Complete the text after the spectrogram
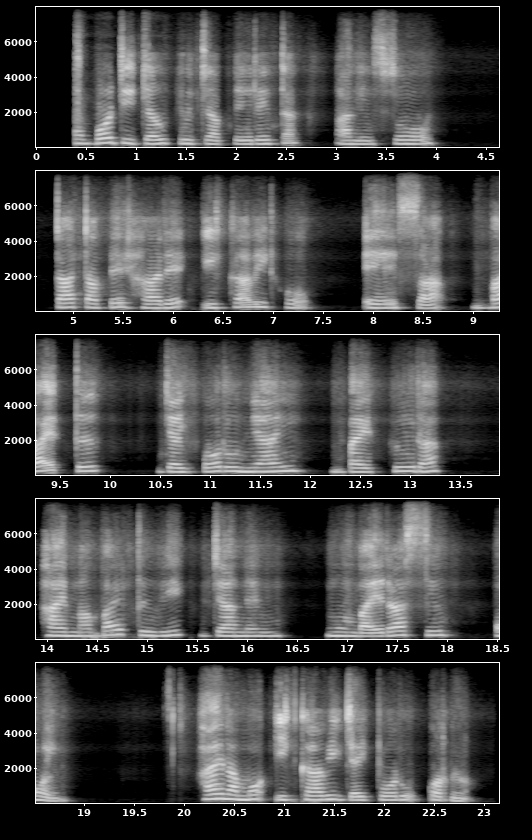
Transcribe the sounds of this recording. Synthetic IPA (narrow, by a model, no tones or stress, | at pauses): ambod͡ʒid͡ʒawkɨd͡ʒapeɾet̪ãː | nĩso | t̪at̪ape̞haɾe̞ | ikaβiho | esa | baet̪ɨ | d͡ʒajpoɾuɲãj | baepɨɾa | haemãbaet̪ɨβid͡ʒanẽ | mõmbaeɾasɨ | õĩ | haeɾãmõikaβid͡ʒajpoɾuoɾnõ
